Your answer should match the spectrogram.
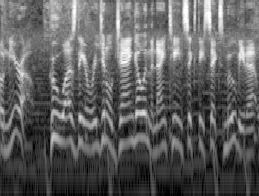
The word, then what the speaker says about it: Django: Django, played by Jaime Fox, does as the man asks. And upon spelling it out, he tells the man that the D is silent.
